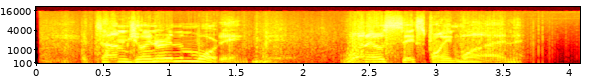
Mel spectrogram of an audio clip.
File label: Local ads, FM DX; Es (1278 miles); WMXU 106.1 STARKVILLE MS 40 URBAN; Mix 106.1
